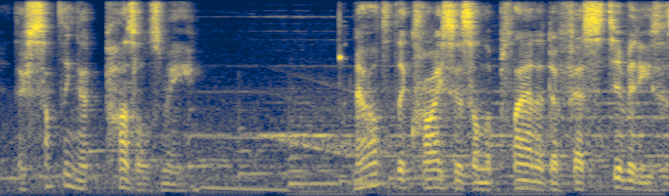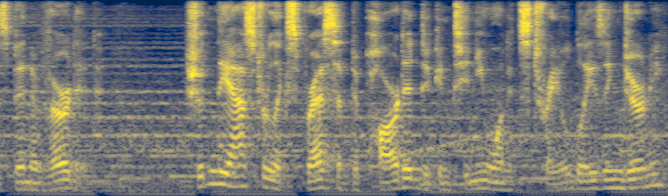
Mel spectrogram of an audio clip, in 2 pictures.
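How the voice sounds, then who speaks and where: An actor playing a polite, curious wanderer who speaks formally. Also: male voice, mid-range voice, natural voice. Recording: game music behind.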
